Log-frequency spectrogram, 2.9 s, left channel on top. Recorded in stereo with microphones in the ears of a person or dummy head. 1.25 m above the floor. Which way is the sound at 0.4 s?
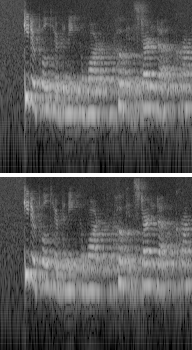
10° left (ahead or behind).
